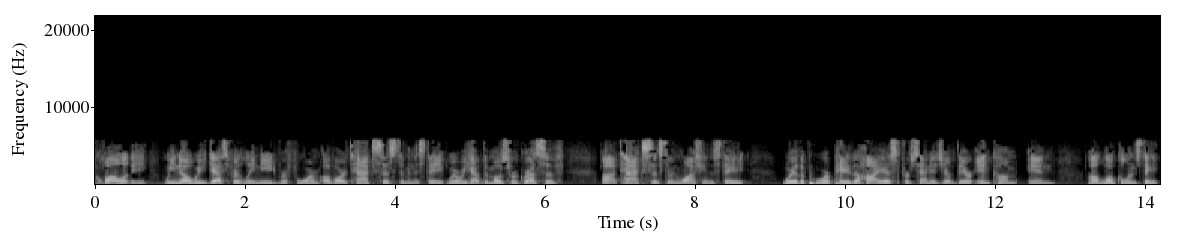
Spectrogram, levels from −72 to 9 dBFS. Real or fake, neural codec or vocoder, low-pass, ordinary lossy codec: real; none; 7.2 kHz; MP3, 24 kbps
